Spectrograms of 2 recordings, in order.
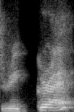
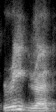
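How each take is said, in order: First: The stress is on the second syllable. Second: The stress is on the first syllable. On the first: The speaker calls it right. "it's regret, it's on the second syllable" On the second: The speaker calls it wrong. "it's not regret"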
